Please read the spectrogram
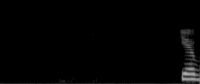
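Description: Near silence over a video call line, with a few faint indistinct noises, then a woman's voice begins a short reply near the end.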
